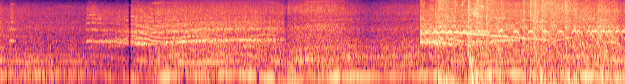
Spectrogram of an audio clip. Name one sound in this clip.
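A heavy truck engine roars steadily.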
